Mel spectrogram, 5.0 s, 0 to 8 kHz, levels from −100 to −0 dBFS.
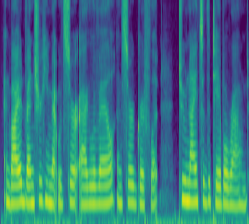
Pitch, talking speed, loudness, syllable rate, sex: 195 Hz, 205 wpm, -16 LUFS, 5.7 syllables/s, female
